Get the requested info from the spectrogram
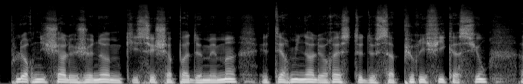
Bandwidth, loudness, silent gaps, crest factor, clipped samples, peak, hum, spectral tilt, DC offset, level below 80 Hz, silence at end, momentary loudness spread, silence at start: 12.5 kHz; -16 LUFS; none; 12 dB; under 0.1%; -2 dBFS; none; -7 dB/octave; 0.3%; -36 dBFS; 0.2 s; 6 LU; 0.1 s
